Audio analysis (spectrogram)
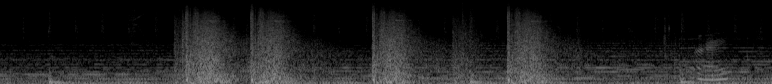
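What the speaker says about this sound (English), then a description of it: "This gun's pretty sick." Bursts of gunfire from a gun in the video game Dirge of Cerberus, with loud volleys at steady intervals over a droning game soundtrack.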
